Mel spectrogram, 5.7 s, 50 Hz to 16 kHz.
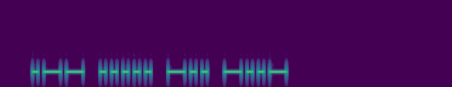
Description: Morse code, heard as a keyed tone, about 17 wpm, 700 Hz. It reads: W5DX
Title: USA Call Signs - 4 Characters - Repeated 2x - 17wpm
